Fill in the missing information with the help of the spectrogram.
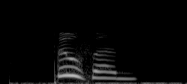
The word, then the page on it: to taste: British English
